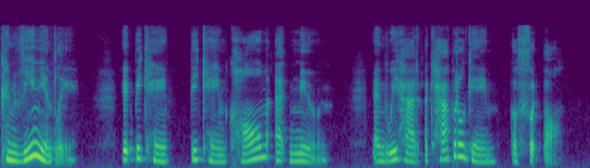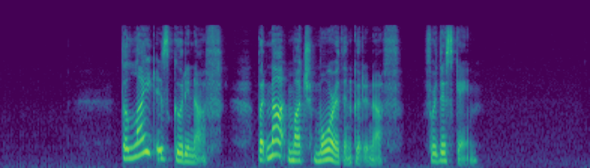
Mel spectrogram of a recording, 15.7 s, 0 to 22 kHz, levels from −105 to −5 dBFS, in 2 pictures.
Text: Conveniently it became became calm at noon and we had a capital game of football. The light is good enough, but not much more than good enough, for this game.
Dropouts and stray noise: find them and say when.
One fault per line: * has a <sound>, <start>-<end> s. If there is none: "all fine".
all fine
